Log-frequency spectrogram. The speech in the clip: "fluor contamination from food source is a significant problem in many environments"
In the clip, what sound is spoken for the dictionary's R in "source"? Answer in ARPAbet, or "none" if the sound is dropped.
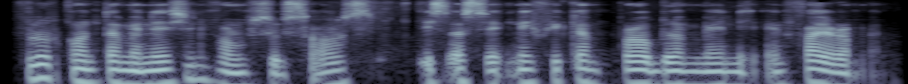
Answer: L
